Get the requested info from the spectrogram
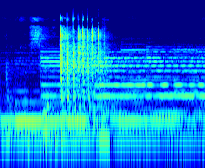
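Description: A single game die rolled onto a wooden table, clattering briefly about half a second in. Soft background music with steady held notes plays throughout.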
